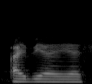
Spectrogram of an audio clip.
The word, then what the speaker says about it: ibis: Yeah, it's called ibis, and it's there's a bird called ibis. Um Oh. And in cameras, ibis stands for in-body image stabilization.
